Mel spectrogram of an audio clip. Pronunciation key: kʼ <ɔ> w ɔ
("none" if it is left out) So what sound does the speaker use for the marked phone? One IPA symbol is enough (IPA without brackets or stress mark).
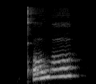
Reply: ɔ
